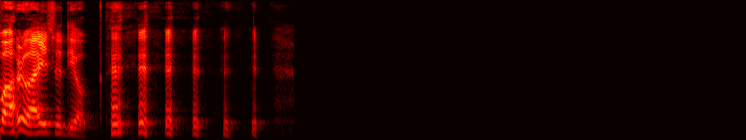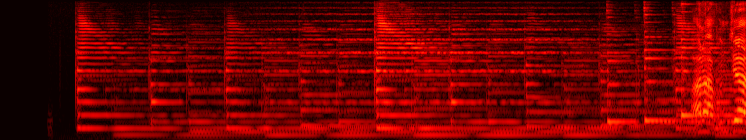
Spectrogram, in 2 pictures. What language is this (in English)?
Bangla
